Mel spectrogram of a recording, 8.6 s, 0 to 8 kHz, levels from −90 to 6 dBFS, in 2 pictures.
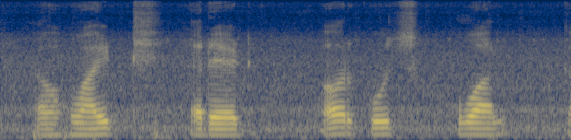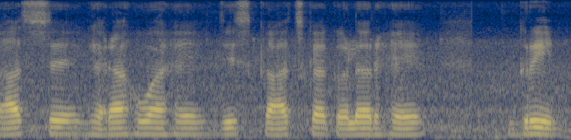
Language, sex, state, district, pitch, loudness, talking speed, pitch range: Hindi, male, Uttar Pradesh, Jyotiba Phule Nagar, 130 Hz, -21 LUFS, 120 wpm, 125-135 Hz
